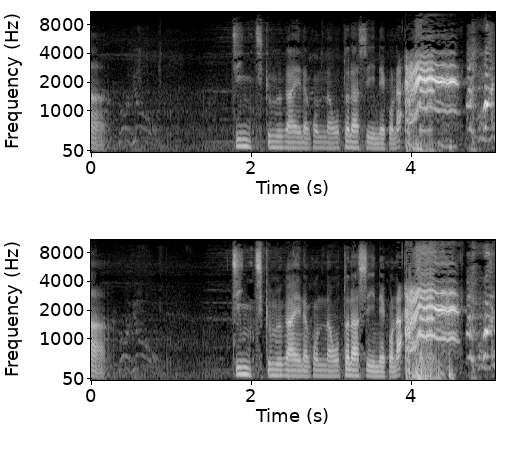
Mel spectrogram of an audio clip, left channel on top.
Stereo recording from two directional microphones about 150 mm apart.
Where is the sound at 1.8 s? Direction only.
15° right (ahead or behind).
